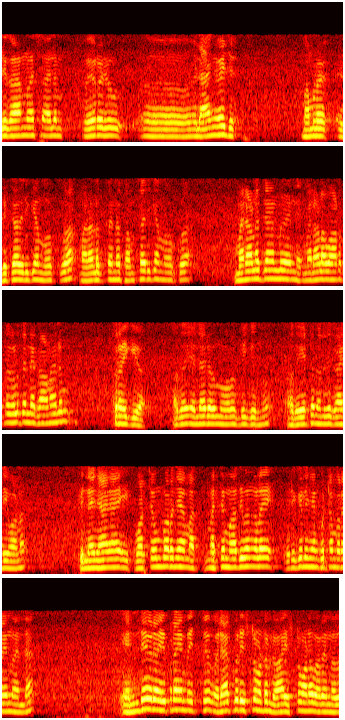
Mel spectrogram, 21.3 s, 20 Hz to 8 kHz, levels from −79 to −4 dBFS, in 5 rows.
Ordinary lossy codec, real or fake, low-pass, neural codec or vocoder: AAC, 16 kbps; real; 7.2 kHz; none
